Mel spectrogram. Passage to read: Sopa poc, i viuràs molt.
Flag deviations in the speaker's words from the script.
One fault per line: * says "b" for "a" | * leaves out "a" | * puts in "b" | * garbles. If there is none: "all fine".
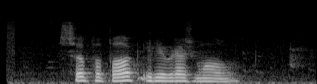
all fine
